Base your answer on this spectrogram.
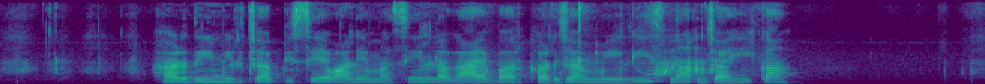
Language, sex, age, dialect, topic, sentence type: Chhattisgarhi, female, 31-35, Central, banking, question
